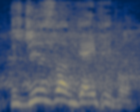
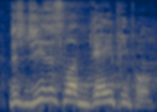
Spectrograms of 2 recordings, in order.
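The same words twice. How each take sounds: The two takes are said the same way.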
